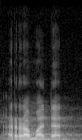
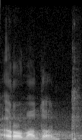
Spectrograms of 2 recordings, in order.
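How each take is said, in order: First: The vowels are said as clear a sounds. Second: The vowels are said as dark o sounds. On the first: "tertulis R A M A D A N" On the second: "Tapi dibaca Ramadan"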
